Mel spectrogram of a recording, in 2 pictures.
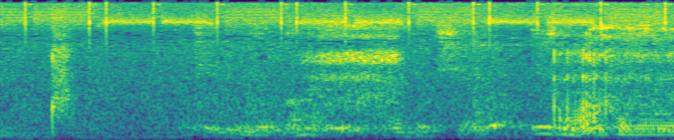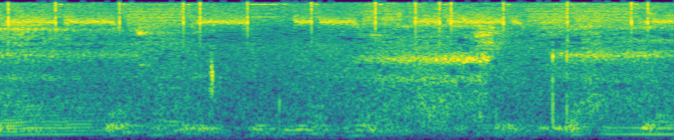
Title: Snoring Pancho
